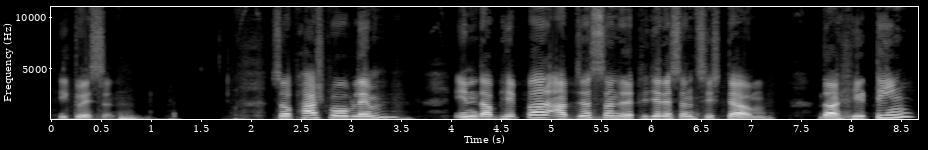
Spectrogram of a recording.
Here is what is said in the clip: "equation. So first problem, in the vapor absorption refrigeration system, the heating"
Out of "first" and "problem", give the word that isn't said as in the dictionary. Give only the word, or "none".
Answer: first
